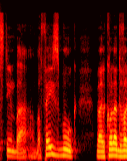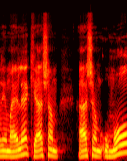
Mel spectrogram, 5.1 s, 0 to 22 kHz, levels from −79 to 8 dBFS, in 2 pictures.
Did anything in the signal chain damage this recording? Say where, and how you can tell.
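Yes. Automatic gain rising runs from 0.12 to 2.77 s, a call-processing stage. The gain control judged the speech too quiet and ramped its gain up by about 9 dB over those 2.65 seconds, so voice and background noise swell together.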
